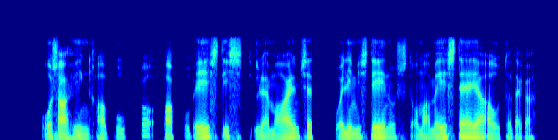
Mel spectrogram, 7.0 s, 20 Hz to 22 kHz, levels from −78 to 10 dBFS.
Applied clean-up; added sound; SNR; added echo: none; none; none; none.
